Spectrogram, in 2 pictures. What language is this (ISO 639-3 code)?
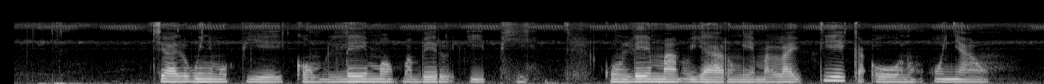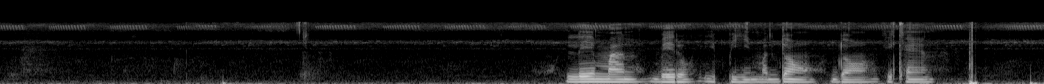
ach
